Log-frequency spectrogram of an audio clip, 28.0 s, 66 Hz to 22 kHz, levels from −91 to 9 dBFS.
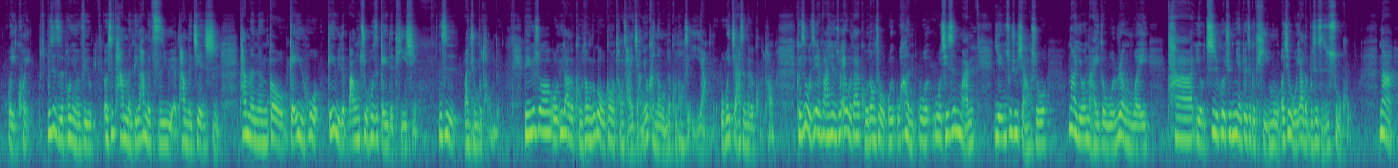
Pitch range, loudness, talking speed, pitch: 160-210 Hz, -18 LUFS, 335 characters per minute, 185 Hz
